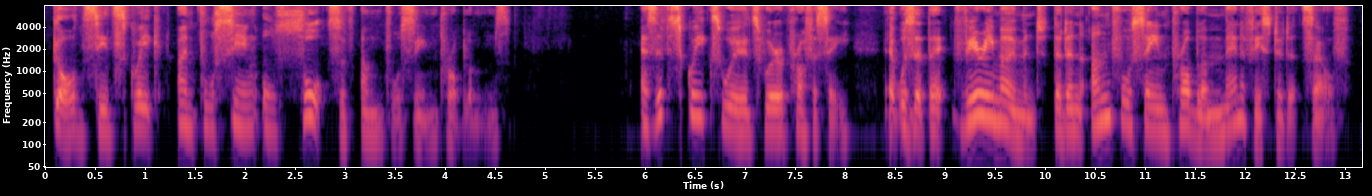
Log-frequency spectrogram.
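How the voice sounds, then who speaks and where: A narrator reading a scripted first-person story in an expressive storytelling manner. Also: mid-range voice.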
